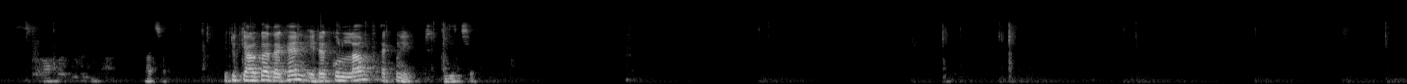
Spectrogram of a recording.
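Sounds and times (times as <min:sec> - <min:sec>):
mouse and keyboard clicks: 0:01.8 - 0:02.2, 0:07.6 - 0:07.8, 0:11.2 - 0:11.5, 0:13.4 - 0:14.0.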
